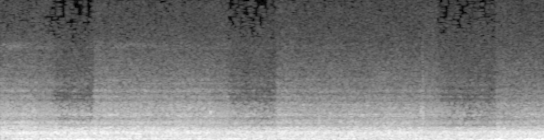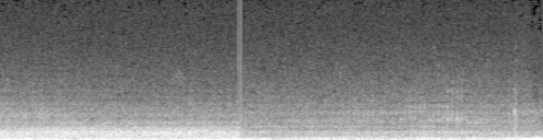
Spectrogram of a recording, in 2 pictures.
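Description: Passenger train coaches rolling past on the curving track, a steady rumble of wheels on rails. About eight seconds in the sound changes abruptly to a quieter, steadier rumble.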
